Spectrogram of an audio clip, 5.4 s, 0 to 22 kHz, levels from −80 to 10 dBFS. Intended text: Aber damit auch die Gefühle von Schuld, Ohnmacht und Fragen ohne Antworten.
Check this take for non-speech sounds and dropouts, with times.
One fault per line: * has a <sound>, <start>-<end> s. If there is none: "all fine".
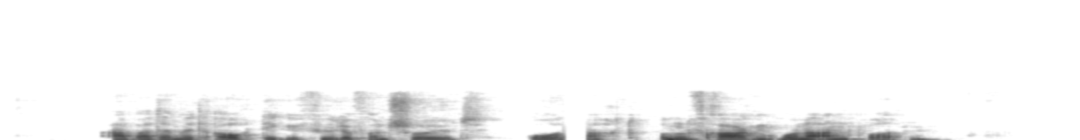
* has a dropout, 2.8-2.9 s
